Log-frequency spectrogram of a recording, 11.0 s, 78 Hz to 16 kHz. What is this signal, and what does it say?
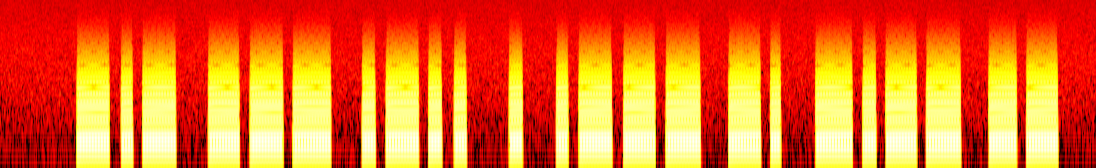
Morse code, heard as a horn, hand-sent with a straight key, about 11 wpm. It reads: KOLEJNYM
